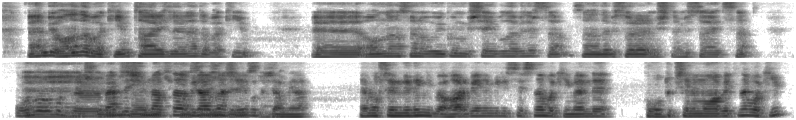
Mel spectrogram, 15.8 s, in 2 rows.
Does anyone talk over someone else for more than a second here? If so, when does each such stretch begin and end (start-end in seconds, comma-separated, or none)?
8.1-10.7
